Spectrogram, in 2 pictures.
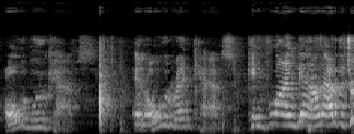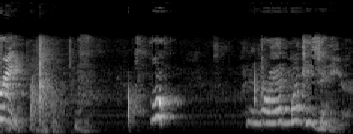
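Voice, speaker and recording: A children's story reader reading a picture book aloud expressively, with dramatic emphasis and asides to young listeners. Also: mid-range voice. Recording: roomy, dull lo-fi, faint noise.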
